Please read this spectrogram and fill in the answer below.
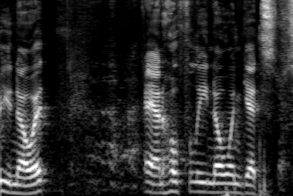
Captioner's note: audience laughs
